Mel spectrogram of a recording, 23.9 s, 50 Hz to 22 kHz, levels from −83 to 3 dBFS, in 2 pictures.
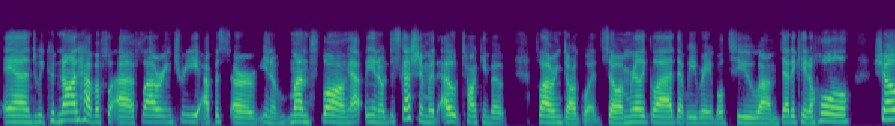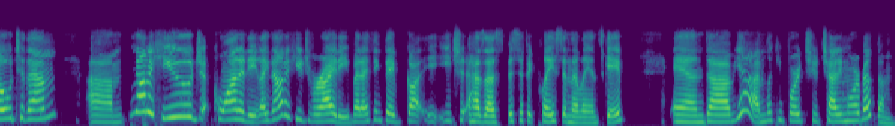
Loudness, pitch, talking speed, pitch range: -19 LUFS, 215 Hz, 185 wpm, 190-240 Hz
